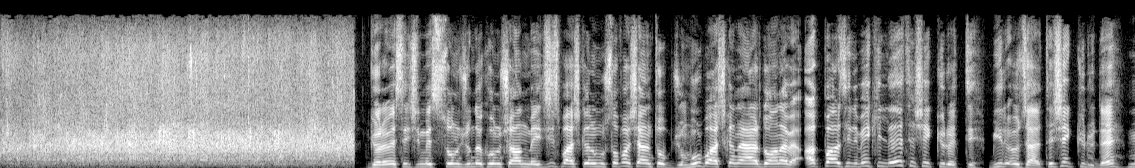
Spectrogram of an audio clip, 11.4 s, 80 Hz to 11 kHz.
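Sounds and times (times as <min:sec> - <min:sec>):
dense applause from a large assembly in parliament: 0:00.0 - 0:03.6
speech: 0:03.7 - 0:11.3.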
